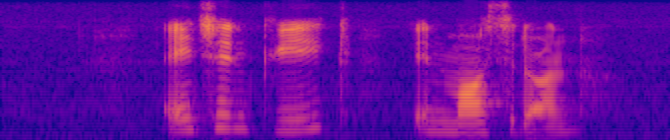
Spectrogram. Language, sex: English, female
